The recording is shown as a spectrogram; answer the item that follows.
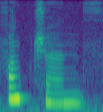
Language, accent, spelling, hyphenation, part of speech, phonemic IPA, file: English, US, functions, func‧tions, noun / verb, /ˈfʌŋkʃənz/, En-us-functions.ogg
- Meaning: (noun) plural of function; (verb) third-person singular simple present indicative of function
